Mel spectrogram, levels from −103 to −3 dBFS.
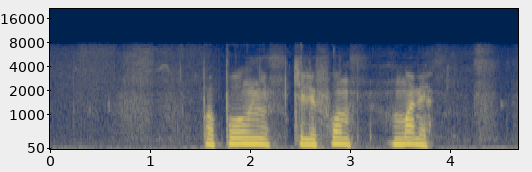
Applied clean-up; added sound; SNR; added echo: none; none; none; none.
